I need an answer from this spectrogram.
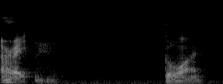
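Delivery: sober, no-nonsense, serious and grave tone. Voicing an uncle answering a phone call: quiet and serious. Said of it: "kinda quiet and serious".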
